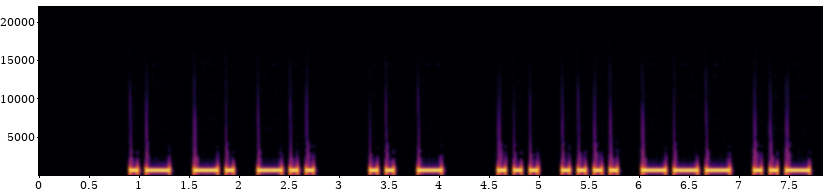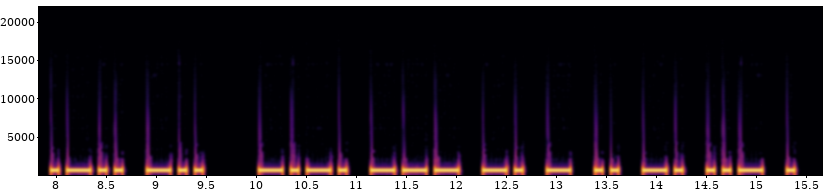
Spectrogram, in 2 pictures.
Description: Morse code, heard as a keyed tone, about 15 wpm, 700 Hz. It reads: AND IT SHOULD CONTINUE
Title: Sentences from Top 1000 Words - Review Part 6 - 15wpm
